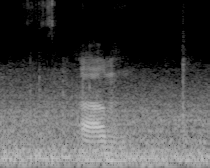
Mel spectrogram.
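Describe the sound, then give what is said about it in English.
Steady low rumble of road noise from inside a moving, low-riding manual car, constant throughout, with a brief voiced sound rising over it near the middle. “If you feel, if you can hear like some of the road noise, it's because my car's a little low and you can hear everything.”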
